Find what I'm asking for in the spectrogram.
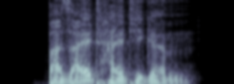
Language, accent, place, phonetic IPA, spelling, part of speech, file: German, Germany, Berlin, [baˈzaltˌhaltɪɡəm], basalthaltigem, adjective, De-basalthaltigem.ogg
- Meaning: strong dative masculine/neuter singular of basalthaltig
